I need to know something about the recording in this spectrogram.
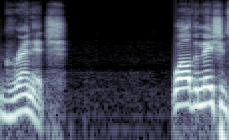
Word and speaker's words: Greenwich: Fred Pedamonte says, living in Connecticut, Greenwich, Connecticut is pronounced Greenwich.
